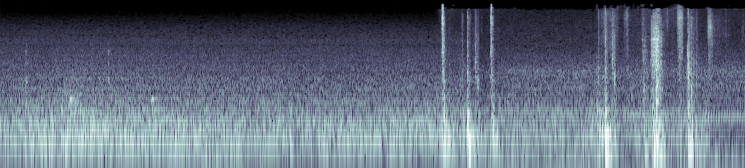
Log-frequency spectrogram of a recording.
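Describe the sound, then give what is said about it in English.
A car pulling into a gas station gives a steady low engine rumble throughout, with a few sharp clicks and knocks toward the end. “Yo, I gotta pull up in this gas station right quick.”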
